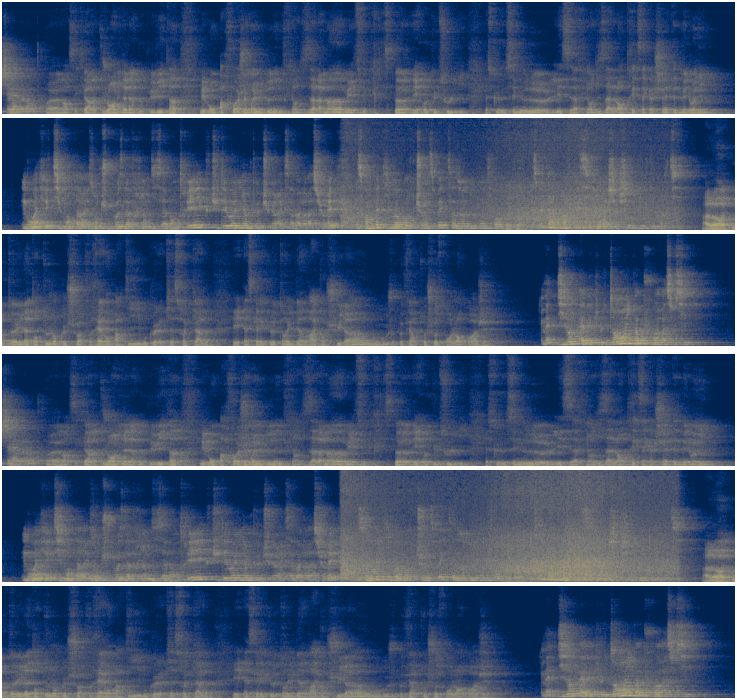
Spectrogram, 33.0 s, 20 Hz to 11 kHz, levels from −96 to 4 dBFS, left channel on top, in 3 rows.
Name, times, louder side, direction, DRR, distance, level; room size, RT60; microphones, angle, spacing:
voice 1, 0.0-0.5 11.3-21.2 30.1-32.3, left 2 dB, 75° left, -1 dB, 1.8 m, -27 dB
voice 2, 0.7-10.6 18.5-18.8 21.5-29.3, left 2 dB, 30° left, 0 dB, 0.5 m, -31 dB
sound 1, 16.1-21.2, right 5 dB, 35° right, 0.3 m, -32 dB
9.7 x 6.6 x 3.1 m, 1.2 s
head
